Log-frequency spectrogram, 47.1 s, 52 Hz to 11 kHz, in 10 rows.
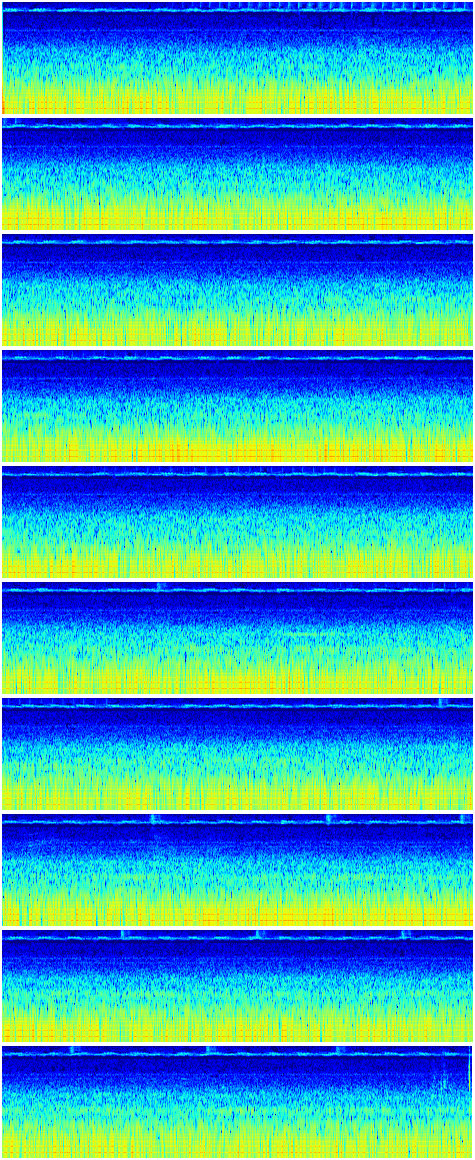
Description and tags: SonyECMDS70PWS outside ext2
electet, test, digital, microphone, field-recording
